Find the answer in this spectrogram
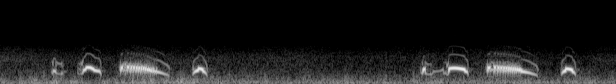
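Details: Spotted dove cooing twice about three and a half seconds apart, short notes leading into a broad, drawn-out falling coo and a closing note, over steady low background hiss.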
